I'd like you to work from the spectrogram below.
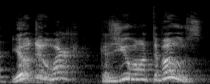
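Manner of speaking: high, very loud scolding yell; full-volume bossy outburst; angry boss shout. Acted. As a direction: holler it at a lazy underling. Boss kicks and orders gnoll.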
